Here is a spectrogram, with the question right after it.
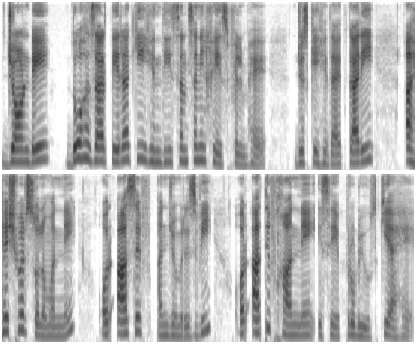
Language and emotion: Urdu, neutral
